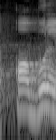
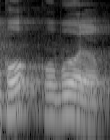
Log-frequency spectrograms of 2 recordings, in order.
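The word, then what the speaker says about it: قبول: Ya qabul ya bacanya, jangan kubul.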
